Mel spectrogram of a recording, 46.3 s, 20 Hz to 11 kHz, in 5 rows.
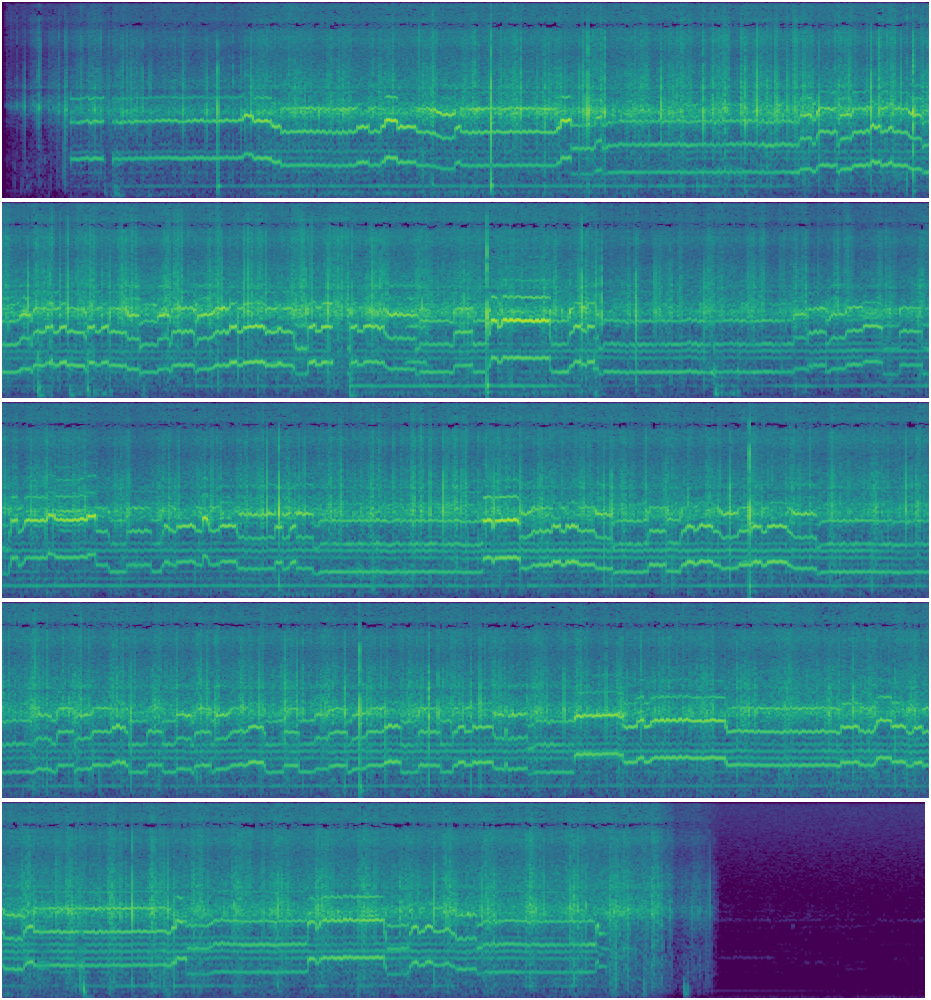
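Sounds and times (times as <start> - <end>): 
torupill bagpipe folk tune from Kuusalu: 0.7 - 43.7.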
